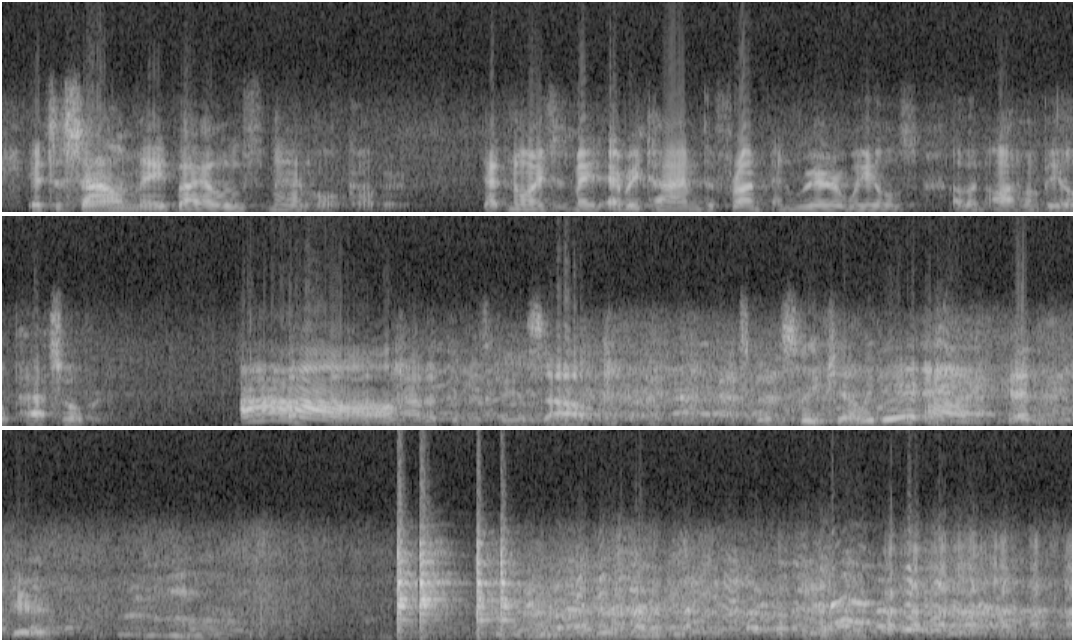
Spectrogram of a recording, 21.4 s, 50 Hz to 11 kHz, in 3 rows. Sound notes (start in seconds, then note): 15.1 Brad groans; 16.8 metal clanking; 17.6 audience laughs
